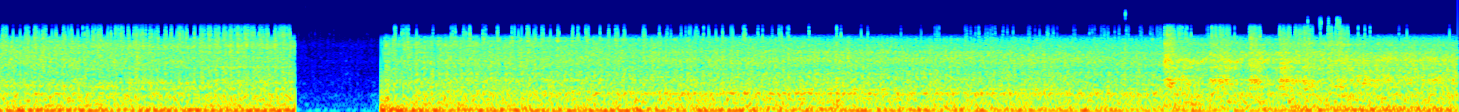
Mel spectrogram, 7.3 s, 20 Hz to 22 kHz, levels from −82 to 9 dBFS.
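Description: A recording of everyday sounds, and it's in rough shape. There's hard clipping all the way through: it's driven about 20 dB past full scale, so a good chunk of the peaks get sliced flat and every loud moment turns into harsh fuzz. On top of that the top end thins out and flickers, with gritty noise and aliasing riding on everything. That's most likely Bluetooth SBC compression, with the starved treble pointing to a low bitrate. Then from 1.48 to 1.91 s, about 430 ms, the sound cuts out abruptly, leaving only a faint residue about 40 dB down before it snaps back. That's a classic audio dropout to a faint residue.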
